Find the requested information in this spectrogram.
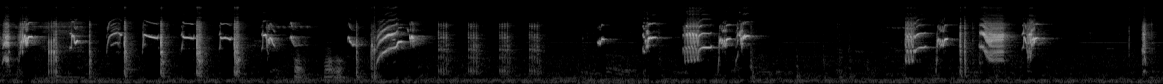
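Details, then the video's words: Loud Javan myna calling meant to goad silent mynas into calling: clusters of sharp clicks and rasping notes with a few sliding whistles, broken by a quieter stretch midway before another dense burst near the end. "PALING MANTUL SUARANYA MENGGODA JALAK CEPAT TERIAK"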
